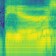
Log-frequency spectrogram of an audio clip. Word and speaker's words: Beers: So there's actually a a criterion called the AGS Beers criteria spelled like beers like Coors Light or something.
